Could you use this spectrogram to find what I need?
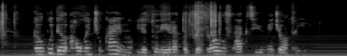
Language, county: Lithuanian, Klaipėda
